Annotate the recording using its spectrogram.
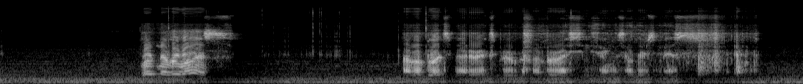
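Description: Dexter talking keychain playing recorded voice lines through its tiny speaker: a short line about a second and a half in, then a longer one from about four seconds to near the end. The sound is thin and tinny.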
